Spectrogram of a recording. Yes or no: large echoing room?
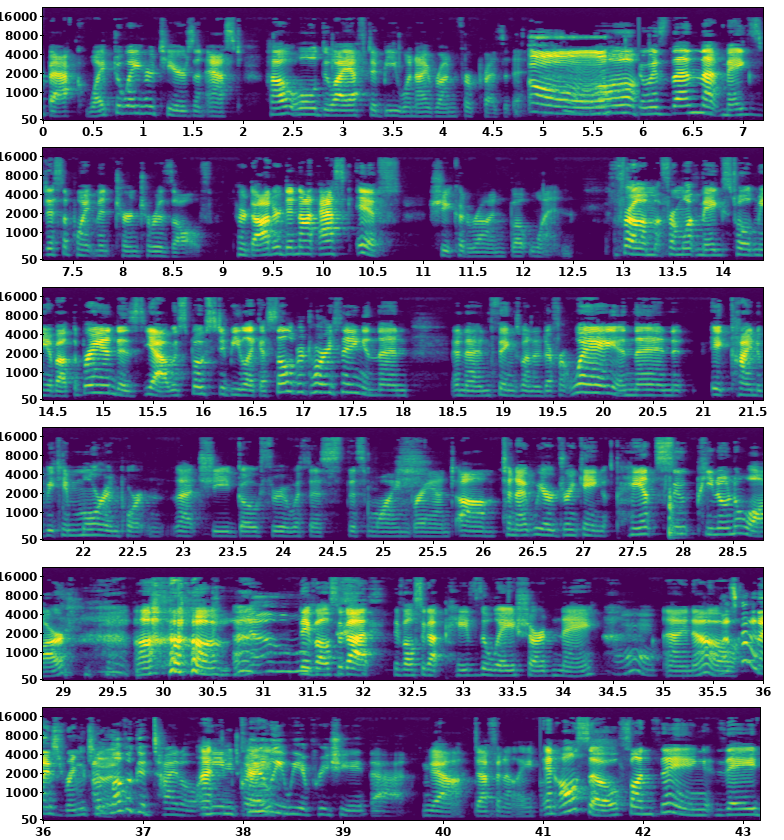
no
